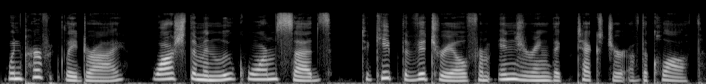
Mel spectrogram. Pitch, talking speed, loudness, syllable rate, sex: 210 Hz, 160 wpm, -18 LUFS, 4.6 syllables/s, female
